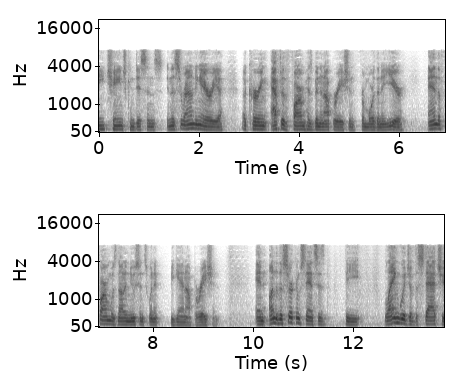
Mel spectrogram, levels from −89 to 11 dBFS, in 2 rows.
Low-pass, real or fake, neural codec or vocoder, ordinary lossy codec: 7.2 kHz; fake; codec, 16 kHz, 0.4 kbps, LongCat-Audio-Codec; MP3, 48 kbps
